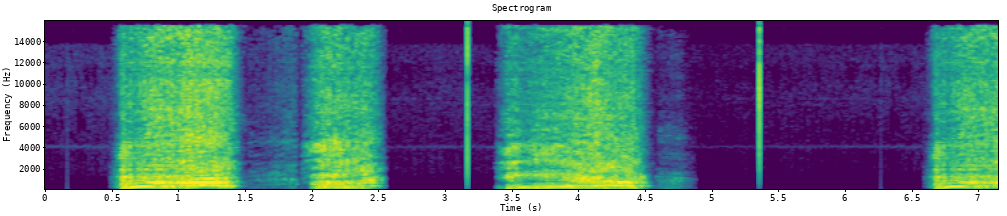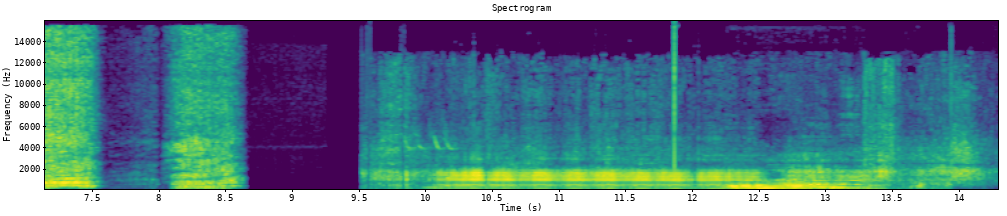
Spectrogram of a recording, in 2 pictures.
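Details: Hippopotamus giving paired loud, harsh honking bursts, repeated twice, then a long continuous pulsing bellow that rises into wobbling honks near the end.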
